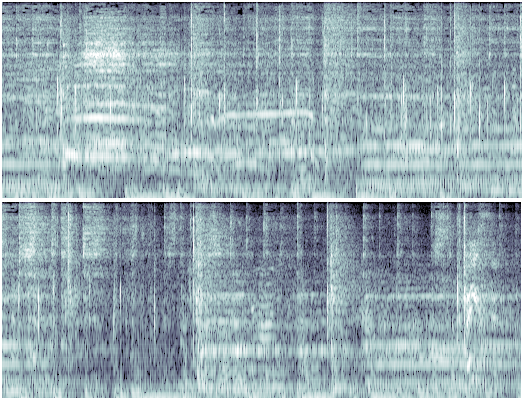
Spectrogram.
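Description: Live band playing through a stage PA: guitar with bass and drums, held chords over a heavy low end, with crowd voices and cheering over the music.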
